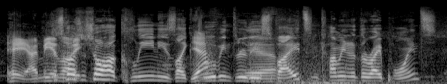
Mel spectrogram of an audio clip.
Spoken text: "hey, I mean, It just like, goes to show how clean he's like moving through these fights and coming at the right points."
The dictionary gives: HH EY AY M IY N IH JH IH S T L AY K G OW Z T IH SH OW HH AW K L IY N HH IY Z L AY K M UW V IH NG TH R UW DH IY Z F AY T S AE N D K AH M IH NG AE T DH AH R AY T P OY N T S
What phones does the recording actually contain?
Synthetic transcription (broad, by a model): HH EY AY M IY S IH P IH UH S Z T IH SH OW HH AW K L IY N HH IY Z L AY K M UW V IH NG TH R UW DH IY Z F AY T S N K AH M IH NG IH T DH AH R AY T P OY N T S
